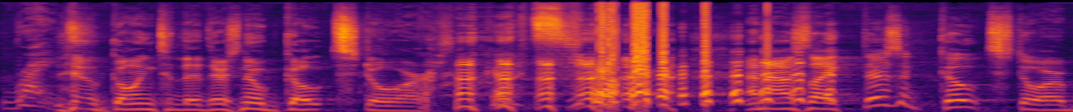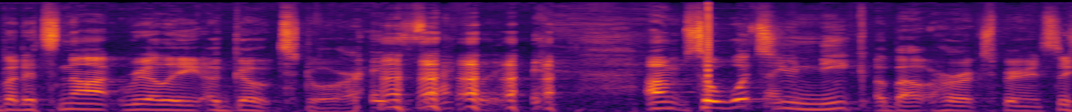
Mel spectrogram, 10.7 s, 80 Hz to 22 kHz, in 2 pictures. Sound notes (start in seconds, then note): 2.1 laughing; 7.0 laughing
